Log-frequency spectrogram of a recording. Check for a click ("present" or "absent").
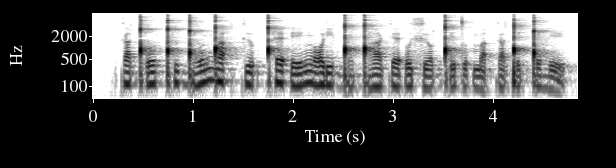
present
